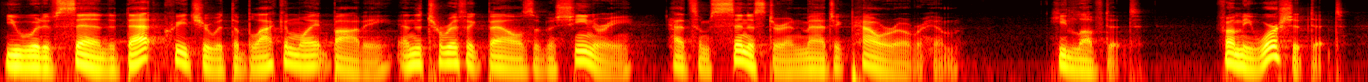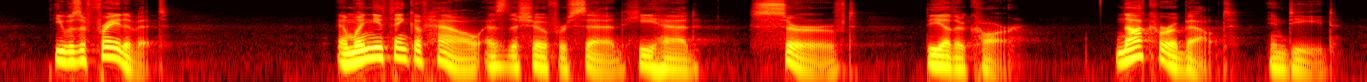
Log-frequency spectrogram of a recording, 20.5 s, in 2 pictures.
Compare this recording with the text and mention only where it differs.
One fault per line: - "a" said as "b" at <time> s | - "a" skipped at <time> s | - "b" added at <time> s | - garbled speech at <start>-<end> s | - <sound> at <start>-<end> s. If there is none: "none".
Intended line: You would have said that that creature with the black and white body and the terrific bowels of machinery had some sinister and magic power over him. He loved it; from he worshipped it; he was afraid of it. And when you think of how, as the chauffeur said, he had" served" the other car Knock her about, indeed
none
